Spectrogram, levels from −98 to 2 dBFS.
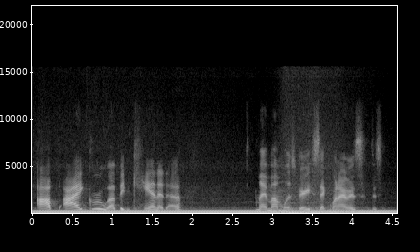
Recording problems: electrical hum; loud; throughout; 50 Hz, 6 dB below the speech
wind noise on the microphone; occasional gusts; 20 dB below the speech

